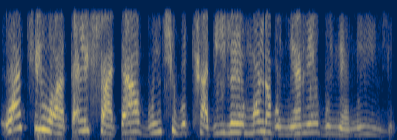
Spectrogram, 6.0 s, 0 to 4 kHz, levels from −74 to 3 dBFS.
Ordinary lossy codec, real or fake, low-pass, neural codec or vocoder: none; fake; 3.6 kHz; codec, 24 kHz, 3 kbps, HILCodec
